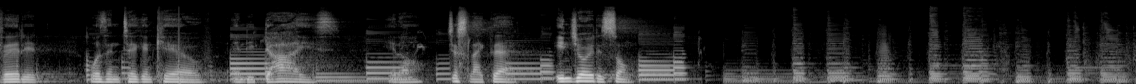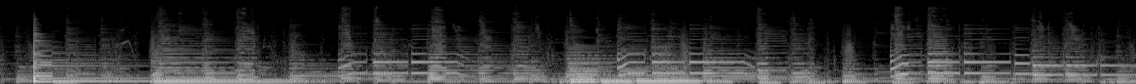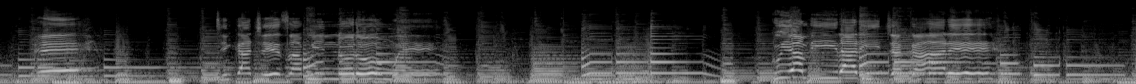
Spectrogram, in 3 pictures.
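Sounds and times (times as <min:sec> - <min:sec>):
guitars picking rhythmic pattern: 0:00.0 - 0:34.0
sliding melody notes: 0:00.9 - 0:34.0
electric bass: 0:11.6 - 0:34.0.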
